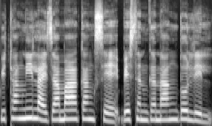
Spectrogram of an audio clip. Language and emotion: Bodo, neutral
